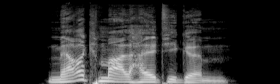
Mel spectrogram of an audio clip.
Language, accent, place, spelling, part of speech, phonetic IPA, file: German, Germany, Berlin, merkmalhaltigem, adjective, [ˈmɛʁkmaːlˌhaltɪɡəm], De-merkmalhaltigem.ogg
- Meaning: strong dative masculine/neuter singular of merkmalhaltig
